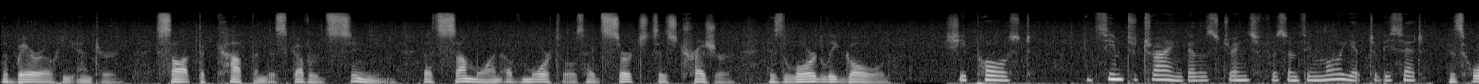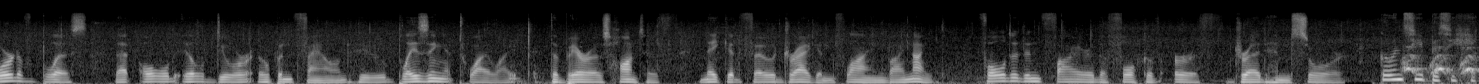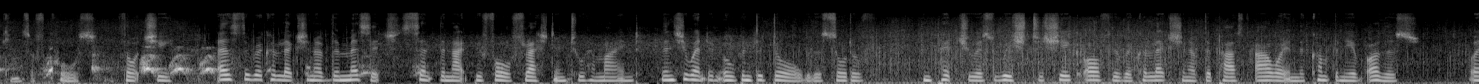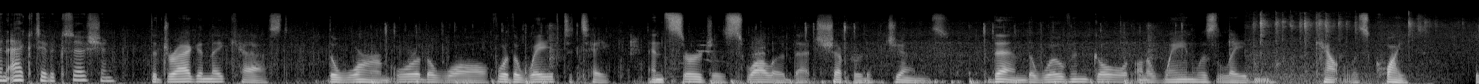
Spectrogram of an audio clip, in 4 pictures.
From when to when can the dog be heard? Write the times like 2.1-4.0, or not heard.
28.8-34.4.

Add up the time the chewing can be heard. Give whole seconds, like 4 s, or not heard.
not heard.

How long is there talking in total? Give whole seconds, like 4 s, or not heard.
59 s.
